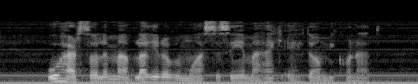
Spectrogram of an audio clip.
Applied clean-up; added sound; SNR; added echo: none; Engine; 5 dB; none.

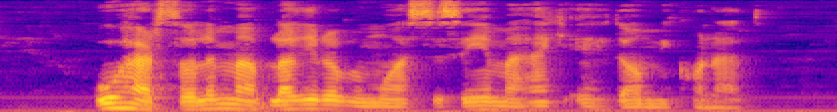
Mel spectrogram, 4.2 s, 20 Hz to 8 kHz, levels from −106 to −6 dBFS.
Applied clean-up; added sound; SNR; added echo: classical method log-MMSE.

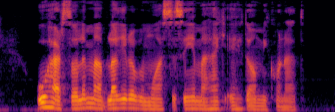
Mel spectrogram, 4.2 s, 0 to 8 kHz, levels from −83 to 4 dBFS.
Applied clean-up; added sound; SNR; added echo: none; none; none; none.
